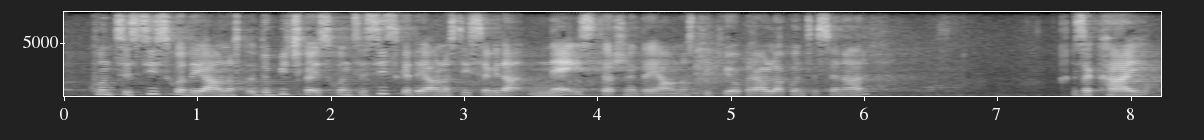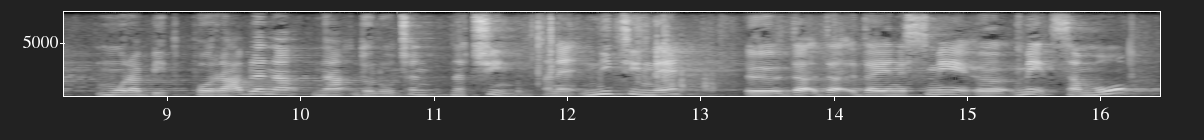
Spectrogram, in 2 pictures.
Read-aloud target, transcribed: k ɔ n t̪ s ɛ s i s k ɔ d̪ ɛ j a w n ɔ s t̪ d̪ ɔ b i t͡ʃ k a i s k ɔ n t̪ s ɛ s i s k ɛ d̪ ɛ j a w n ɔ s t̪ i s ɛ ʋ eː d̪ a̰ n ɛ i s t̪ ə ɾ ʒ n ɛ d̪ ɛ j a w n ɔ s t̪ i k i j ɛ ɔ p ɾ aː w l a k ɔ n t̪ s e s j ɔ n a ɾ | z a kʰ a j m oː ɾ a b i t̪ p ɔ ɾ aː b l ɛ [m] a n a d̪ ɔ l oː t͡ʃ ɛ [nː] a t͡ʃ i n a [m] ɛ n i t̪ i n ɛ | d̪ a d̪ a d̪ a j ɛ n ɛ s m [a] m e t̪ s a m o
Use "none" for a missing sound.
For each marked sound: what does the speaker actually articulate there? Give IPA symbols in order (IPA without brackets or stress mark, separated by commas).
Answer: n, nː, n, e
